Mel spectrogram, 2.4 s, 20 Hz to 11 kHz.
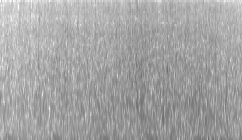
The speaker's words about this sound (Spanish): Así baja el agua a esta hora, agua marrón, agua que lógicamente no viene limpia, agua que viene arrastrando todo lo que pilla prácticamente desde la parte alta hasta el final de su camino, que se sitúa a unos 300 metros de donde me encuentro,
